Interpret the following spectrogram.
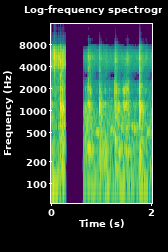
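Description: A metal spoon stirring cumin seeds, garlic and green chilli in hot oil in a small aluminium kadhai, ticking against the pan several times over a light sizzle. The sound cuts out completely for a moment about a third of a second in.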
